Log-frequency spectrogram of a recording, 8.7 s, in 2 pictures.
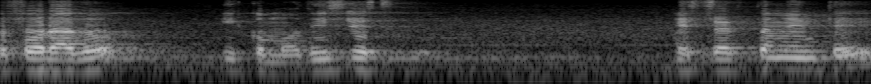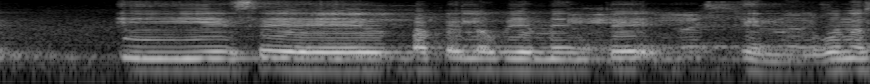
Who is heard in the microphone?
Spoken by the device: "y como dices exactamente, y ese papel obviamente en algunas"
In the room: both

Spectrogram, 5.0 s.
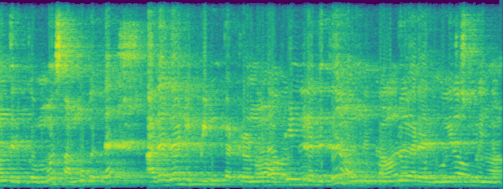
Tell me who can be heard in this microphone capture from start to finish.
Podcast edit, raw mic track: both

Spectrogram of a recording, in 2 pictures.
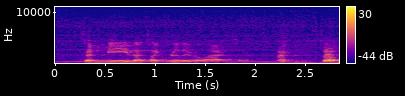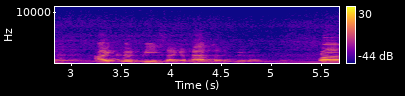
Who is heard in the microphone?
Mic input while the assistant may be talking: echo only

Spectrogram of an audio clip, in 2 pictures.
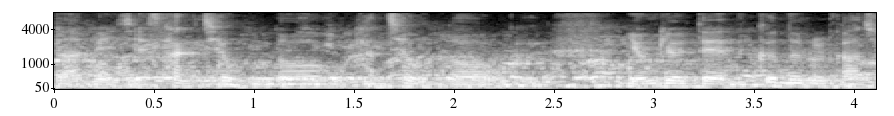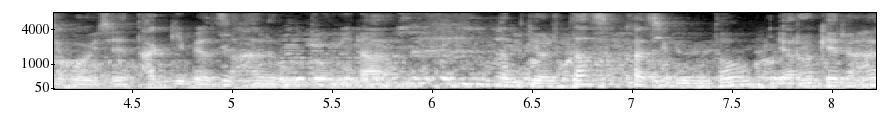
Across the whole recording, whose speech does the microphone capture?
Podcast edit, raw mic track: both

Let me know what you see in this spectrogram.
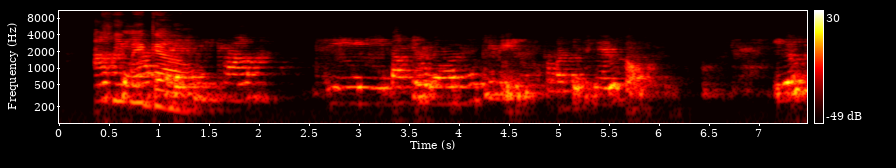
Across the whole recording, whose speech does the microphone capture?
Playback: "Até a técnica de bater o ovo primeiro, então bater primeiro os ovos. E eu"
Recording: both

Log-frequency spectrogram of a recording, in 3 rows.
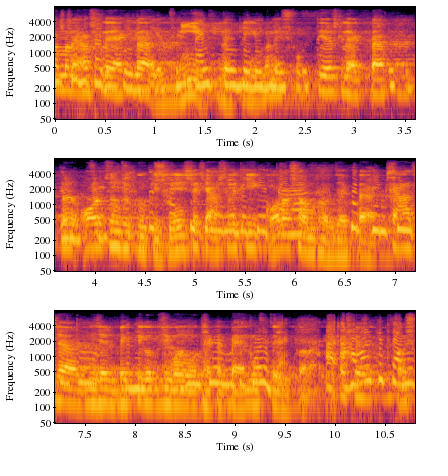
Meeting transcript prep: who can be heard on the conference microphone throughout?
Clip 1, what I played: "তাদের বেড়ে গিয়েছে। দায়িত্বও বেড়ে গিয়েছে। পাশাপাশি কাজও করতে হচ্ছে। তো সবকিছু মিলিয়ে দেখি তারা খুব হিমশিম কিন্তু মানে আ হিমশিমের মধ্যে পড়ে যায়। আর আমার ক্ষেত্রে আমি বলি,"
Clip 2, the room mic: both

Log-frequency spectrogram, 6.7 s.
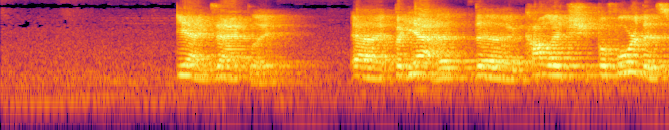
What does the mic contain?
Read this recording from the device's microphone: echo only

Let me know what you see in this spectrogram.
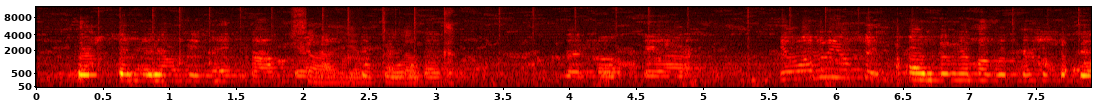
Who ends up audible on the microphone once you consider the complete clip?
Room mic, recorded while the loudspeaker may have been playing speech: both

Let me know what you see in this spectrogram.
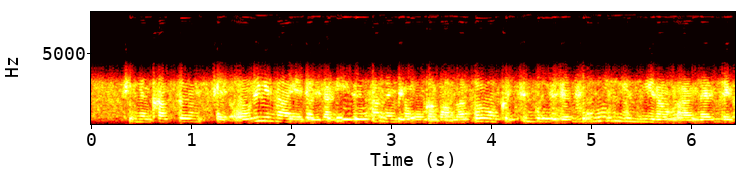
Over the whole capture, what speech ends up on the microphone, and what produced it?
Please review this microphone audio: both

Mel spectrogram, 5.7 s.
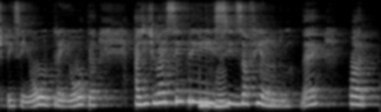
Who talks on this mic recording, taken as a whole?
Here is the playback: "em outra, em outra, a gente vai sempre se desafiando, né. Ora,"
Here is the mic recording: both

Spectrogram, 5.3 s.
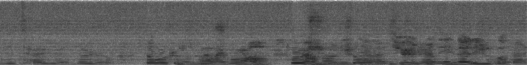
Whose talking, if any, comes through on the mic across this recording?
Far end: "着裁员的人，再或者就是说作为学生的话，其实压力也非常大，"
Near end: both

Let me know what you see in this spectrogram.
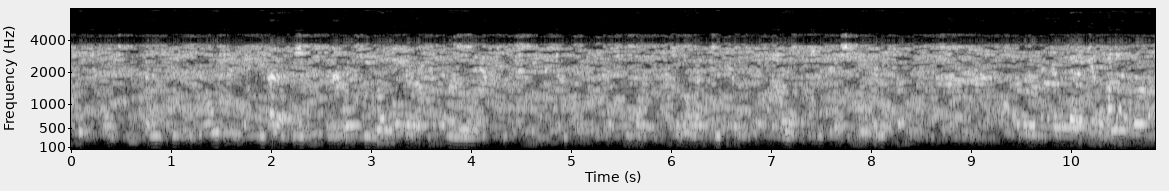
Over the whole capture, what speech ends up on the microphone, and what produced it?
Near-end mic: echo only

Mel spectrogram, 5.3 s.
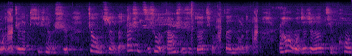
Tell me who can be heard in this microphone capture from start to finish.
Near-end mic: echo only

